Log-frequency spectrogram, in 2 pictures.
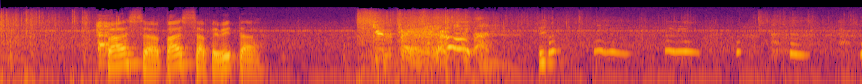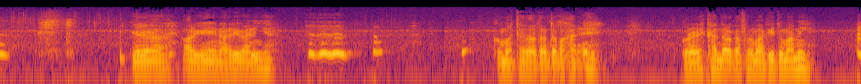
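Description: A young woman speaks tensely close by.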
